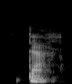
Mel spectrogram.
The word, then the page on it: daff: British English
